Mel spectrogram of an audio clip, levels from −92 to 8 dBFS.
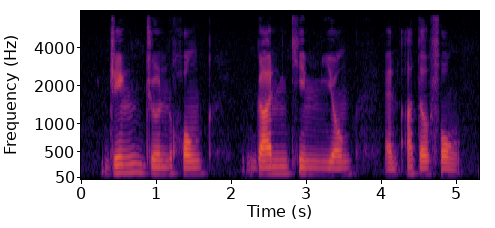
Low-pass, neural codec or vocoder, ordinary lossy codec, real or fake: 7.2 kHz; none; Opus, 64 kbps; real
